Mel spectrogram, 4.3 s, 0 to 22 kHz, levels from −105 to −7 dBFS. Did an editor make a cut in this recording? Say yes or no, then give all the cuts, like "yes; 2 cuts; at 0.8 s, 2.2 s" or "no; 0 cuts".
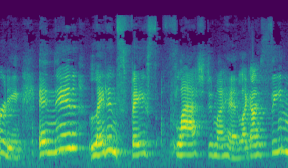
no; 0 cuts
